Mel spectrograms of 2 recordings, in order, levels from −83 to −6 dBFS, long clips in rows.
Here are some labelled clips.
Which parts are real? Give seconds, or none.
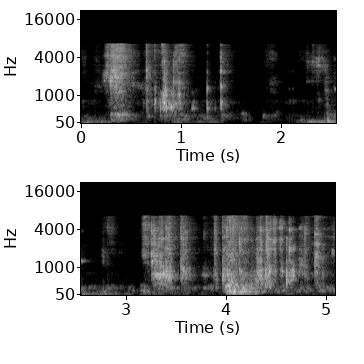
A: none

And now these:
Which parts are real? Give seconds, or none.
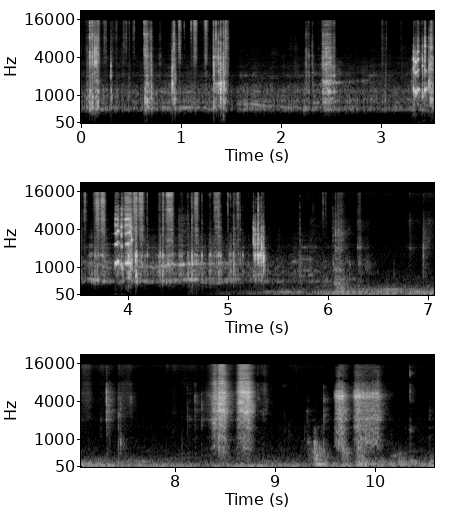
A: 4.6-6.1; 8.8-10.6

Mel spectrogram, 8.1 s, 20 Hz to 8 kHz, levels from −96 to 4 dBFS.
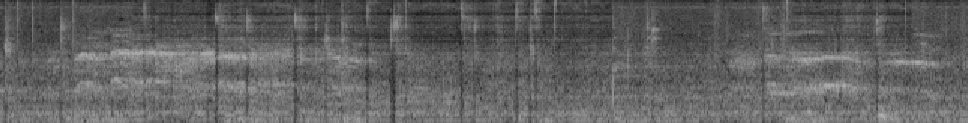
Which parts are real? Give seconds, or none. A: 0.0-1.1; 5.1-6.6; 7.6-8.1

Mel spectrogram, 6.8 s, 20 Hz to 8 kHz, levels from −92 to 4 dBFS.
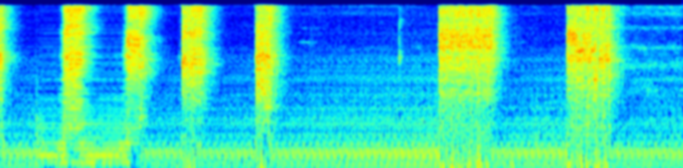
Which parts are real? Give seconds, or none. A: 0.0-0.4; 1.4-6.8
